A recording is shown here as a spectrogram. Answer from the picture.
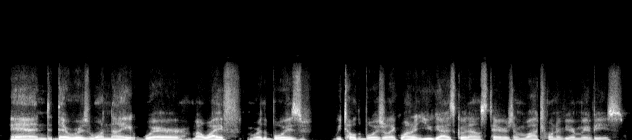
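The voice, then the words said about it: Sick-sounding voice. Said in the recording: “the reason my voice sounds the way it does is because I'm recovering from COVID”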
